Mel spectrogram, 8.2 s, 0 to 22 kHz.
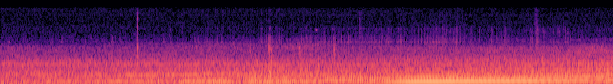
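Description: Alpine A310's V6 engine heard from inside the cabin, running steadily at first and then pulling up through the revs from about halfway through, rising in pitch and growing louder, over road noise.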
